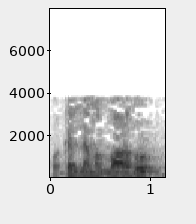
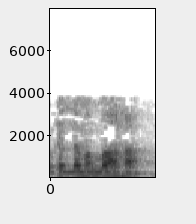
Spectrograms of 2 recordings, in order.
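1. تنتهي كلمة الله بضمة قصيرة 'u'. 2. تنتهي كلمة الله بفتحة قصيرة 'a'. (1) "هكذا الآية" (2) "قالوا وكلم الله بالفتح"

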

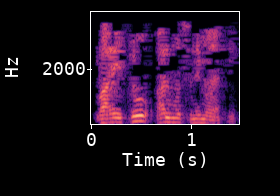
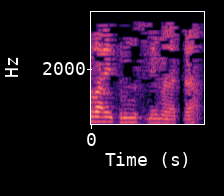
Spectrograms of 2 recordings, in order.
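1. تنتهي الكلمة الأخيرة بحركة 'i'. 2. تنتهي الكلمة الأخيرة بحركة 'a'.

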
